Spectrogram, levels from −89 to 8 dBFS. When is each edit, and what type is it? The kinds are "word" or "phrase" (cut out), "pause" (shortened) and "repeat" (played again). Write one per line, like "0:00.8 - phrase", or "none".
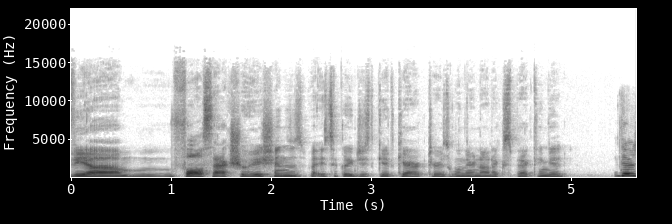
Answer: none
